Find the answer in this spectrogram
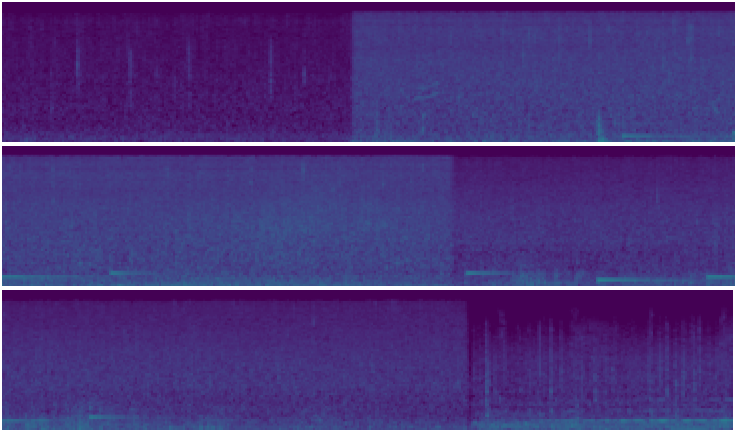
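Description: Steady rain that starts abruptly a few seconds in and eases a little about halfway, with one sharp crack soon after it starts. Slow, held low notes of a film score sound over the rain.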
